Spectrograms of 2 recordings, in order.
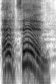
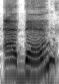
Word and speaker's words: Aten: See, it's Aten. ATN. See the T? ATN. Not Aden. It's Aten.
